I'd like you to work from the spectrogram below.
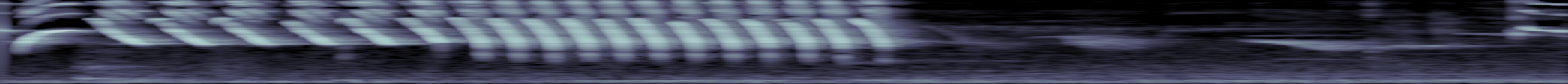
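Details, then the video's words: Canary singing vigorously with a clear roll, used to prompt other canaries: three seconds of fast, evenly repeated high downward notes, then near silence with one faint distant whistle. "Pancingan Efektif Banyak Burung Kenari Cepat Ikut Gacor Dengan Suara Kenari Gacor Ngeroll Jernih Ini"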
